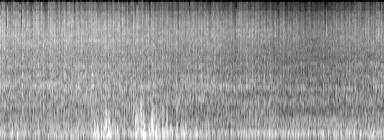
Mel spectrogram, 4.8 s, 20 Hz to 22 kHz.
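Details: 2011 Kawasaki ZX-10R, 4,000 km, at idle with a couple of blips: light metallic rattle over the busy four-cylinder idle, also at 4000-4500 rpm; worn cam chain tensioner, sound gone after replacement.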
